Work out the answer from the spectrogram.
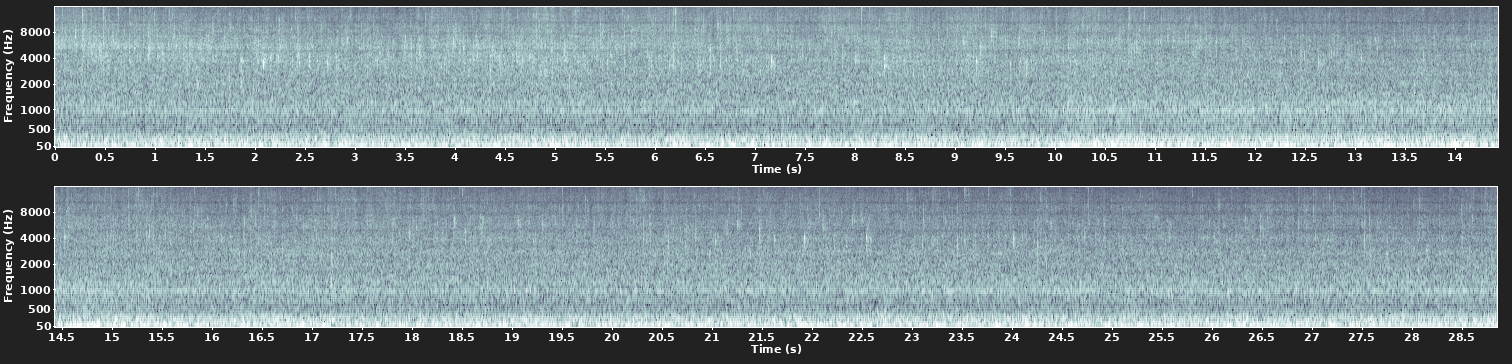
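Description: Chunks of tandoori-marinated chicken breast frying in oil in a non-stick wok: a steady sizzling hiss with fine crackle. A constant low hum runs underneath.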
